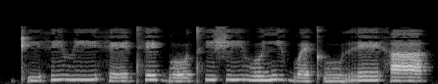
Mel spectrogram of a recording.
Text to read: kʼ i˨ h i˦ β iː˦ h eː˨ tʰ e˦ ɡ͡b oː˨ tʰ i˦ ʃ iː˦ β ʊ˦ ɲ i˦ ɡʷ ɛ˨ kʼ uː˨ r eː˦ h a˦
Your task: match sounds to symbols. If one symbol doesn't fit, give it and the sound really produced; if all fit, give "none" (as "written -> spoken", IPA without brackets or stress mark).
none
